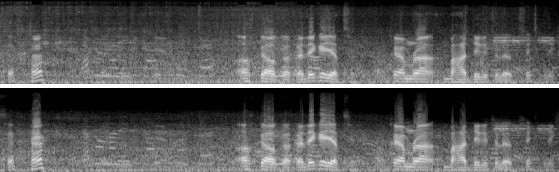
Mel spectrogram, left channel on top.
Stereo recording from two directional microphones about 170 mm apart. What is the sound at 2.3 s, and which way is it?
Speech, 35° left (ahead or behind).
